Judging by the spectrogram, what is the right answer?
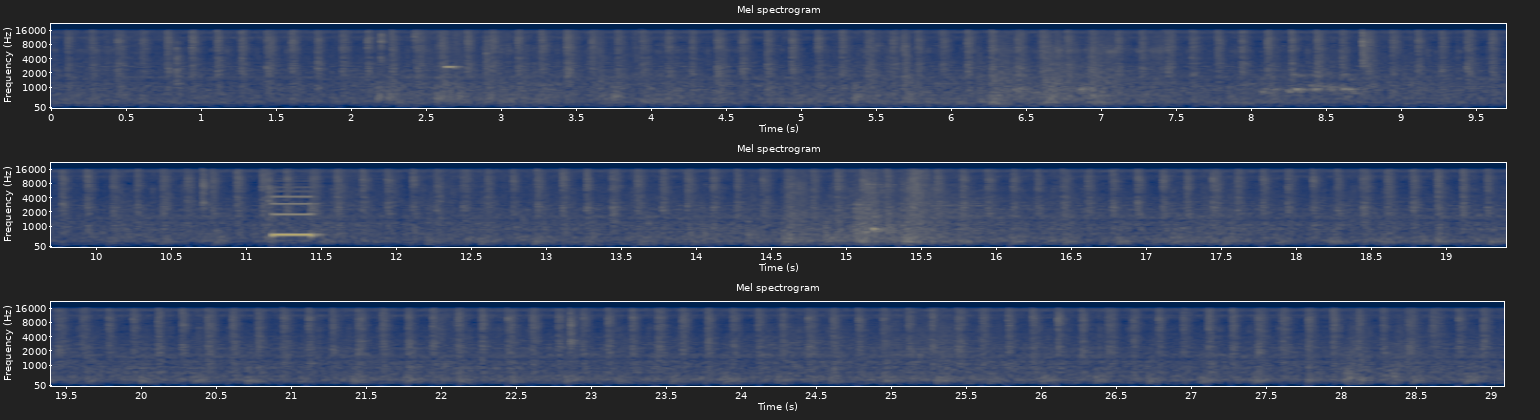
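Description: Train running noise heard inside the driving cab of a double-deck passenger driving trailer, with a steady fast ticking. About eleven seconds in, a short, loud electronic beep from the cab sounds once. Brief faint squeals come around eight and fifteen seconds in.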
